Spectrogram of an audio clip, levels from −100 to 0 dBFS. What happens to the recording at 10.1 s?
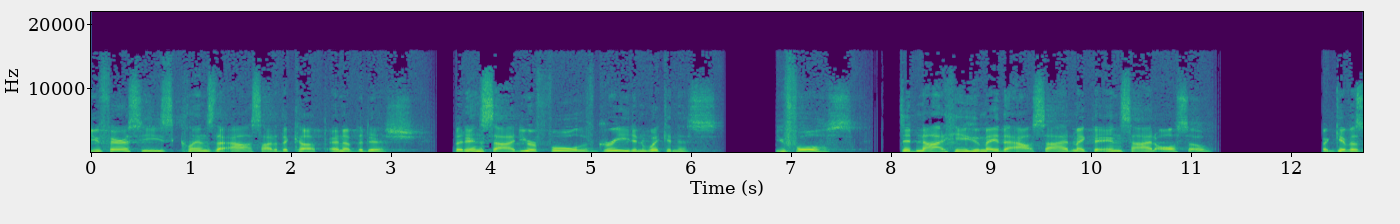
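Low bit depth without dither is what you hear at 10.1 s, and it isn't confined to that moment: the same grainy distortion runs through the whole clip. The likely cause is that the signal was rounded to very few levels with no dither, which fits about 7-bit rounding. Because the error tracks the waveform, it sounds like grit that changes with the sound, sitting roughly 30 dB below the signal and growing more obvious in the quieter passages.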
